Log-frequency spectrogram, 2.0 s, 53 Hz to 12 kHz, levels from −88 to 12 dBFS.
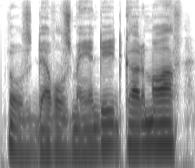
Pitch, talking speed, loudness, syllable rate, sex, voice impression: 100 Hz, 215 wpm, -16 LUFS, 6.0 syllables/s, male, very masculine, very adult-like, old, very thick, slightly relaxed, slightly weak, slightly dark, soft, slightly muffled, fluent, slightly raspy, very cool, very intellectual, sincere, very calm, very mature, friendly, reassuring, unique, wild, sweet, slightly kind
